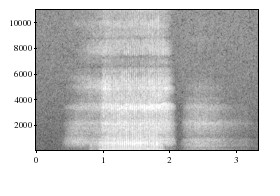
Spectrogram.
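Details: Loud rattling inward snore followed by a softer breath out, one full snoring breath in an adult sleeper.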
